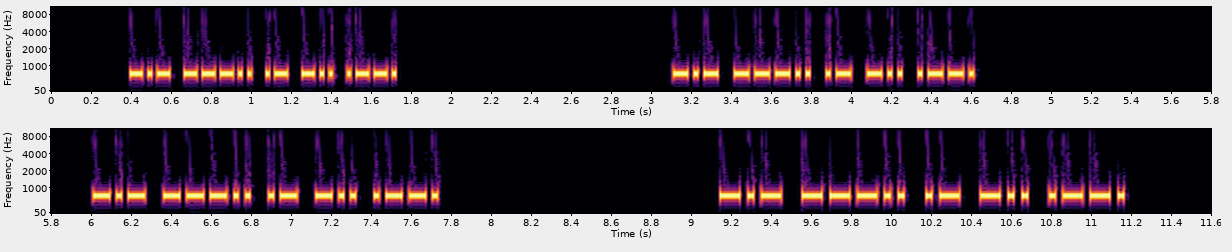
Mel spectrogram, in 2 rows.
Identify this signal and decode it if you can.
Morse code, heard as a keyed tone, about 44 wpm, 700 Hz. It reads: K8ADP K8ADP K8ADP K8ADP
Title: Speed Racing - USA 1x3 Call Signs 35wpm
